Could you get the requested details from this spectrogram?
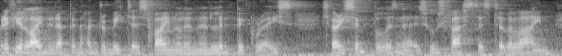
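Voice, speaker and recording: A woman with a Welsh accent talks very fast at a fairly low pitch, her intonation fairly even. Audible room echo and noticeable background noise fill the recording. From Wales, Bridgend. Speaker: professor. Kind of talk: talk to an audience. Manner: conversational, with many fillers.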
